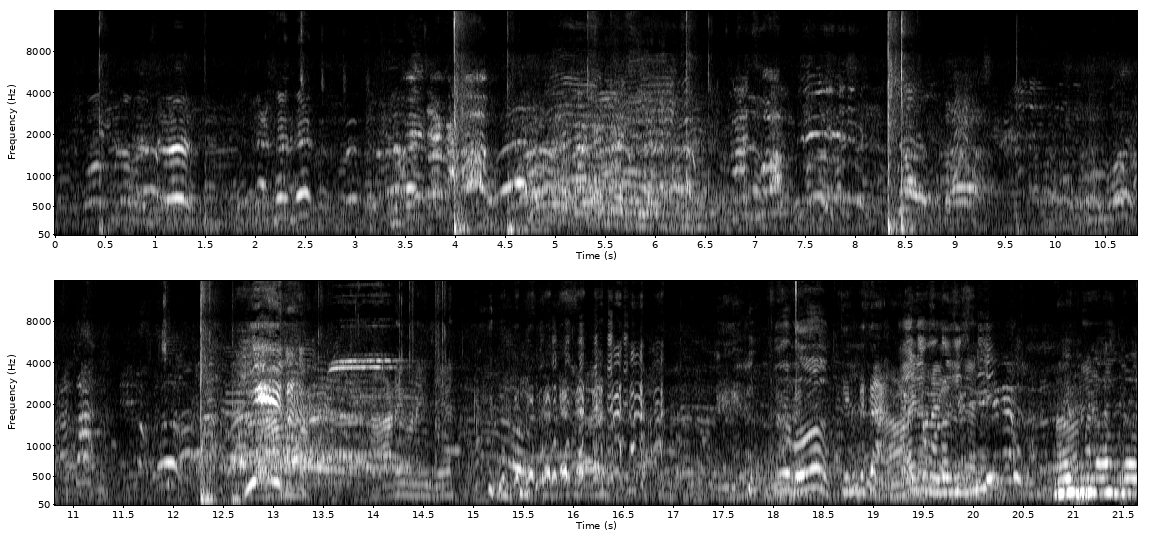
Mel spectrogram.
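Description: Men call out to each other on the court.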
